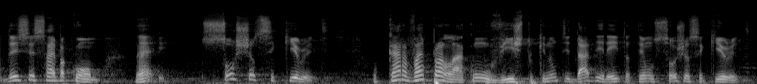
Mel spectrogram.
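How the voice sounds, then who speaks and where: A man giving a talk to an audience, animated and chatty, addressing his listeners over and over. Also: on the high side, gravelly. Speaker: business speaker.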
